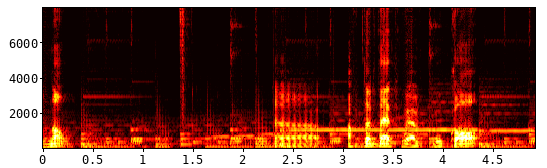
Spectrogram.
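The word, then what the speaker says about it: 向こう: The accent is on the ko, muko, but of course, because OU, so long O, and so actually on the ko, because it's on the syllable.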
